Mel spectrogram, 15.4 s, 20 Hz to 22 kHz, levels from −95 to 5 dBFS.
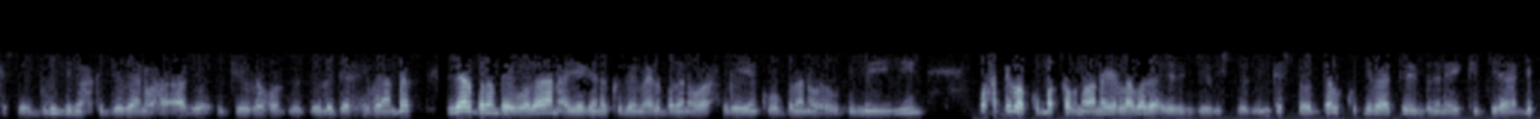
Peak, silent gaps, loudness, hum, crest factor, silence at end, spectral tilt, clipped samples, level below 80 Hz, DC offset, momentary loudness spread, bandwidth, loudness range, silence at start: -14 dBFS; none; -35 LUFS; none; 22 dB; 0.1 s; -1 dB/octave; under 0.1%; -76 dBFS; under 0.1%; 14 LU; 3.6 kHz; 8 LU; 0 s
